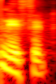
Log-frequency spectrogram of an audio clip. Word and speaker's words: Knesset: এখানে নেসেট বানানটা, পার্লামেন্টের নেসেট বানানটা একটু লক্ষ্য করবে, KNESSET, কিন্তু উচ্চারণ হয় নেসেট, ঠিক আছে।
